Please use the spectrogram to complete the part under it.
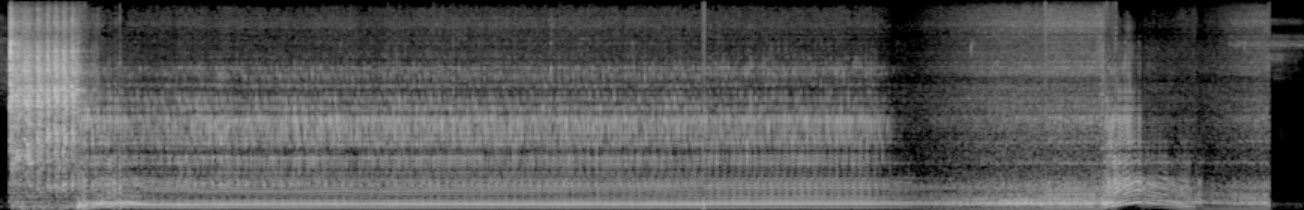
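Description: A pickup truck fitted with a performance exhaust starts and idles with a deep, steady rumble, close and loud, surging briefly in a rev near the end before it cuts off.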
